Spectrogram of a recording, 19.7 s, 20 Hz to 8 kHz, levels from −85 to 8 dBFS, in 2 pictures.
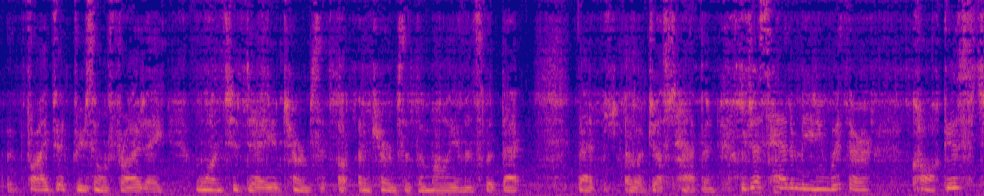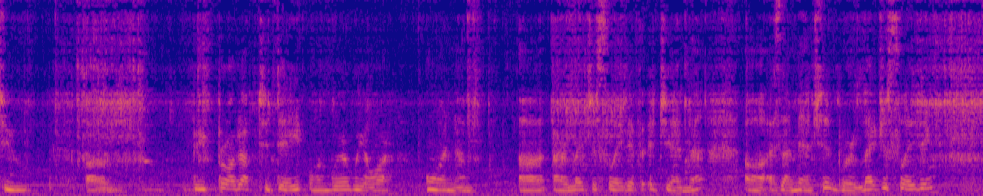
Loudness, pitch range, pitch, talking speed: -31 LUFS, 135-160 Hz, 145 Hz, 155 wpm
